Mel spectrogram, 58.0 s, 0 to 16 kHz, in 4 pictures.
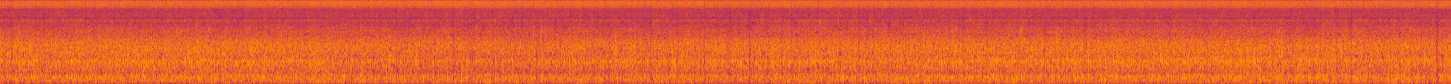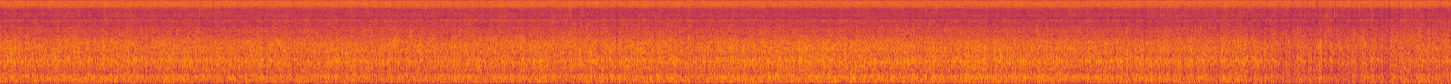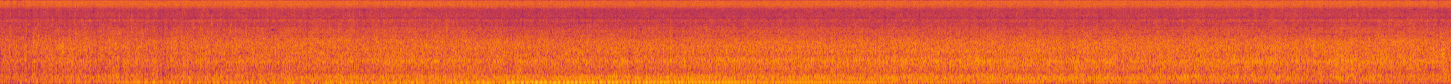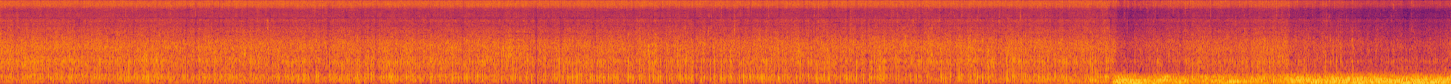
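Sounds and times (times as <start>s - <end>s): heavy rain falling: 0.0s - 58.0s
low rumble: 29.0s - 42.1s, 54.2s - 58.0s.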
